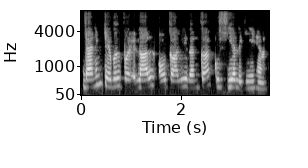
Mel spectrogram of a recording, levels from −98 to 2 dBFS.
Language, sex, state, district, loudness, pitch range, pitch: Hindi, female, Arunachal Pradesh, Lower Dibang Valley, -19 LUFS, 195-235 Hz, 220 Hz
